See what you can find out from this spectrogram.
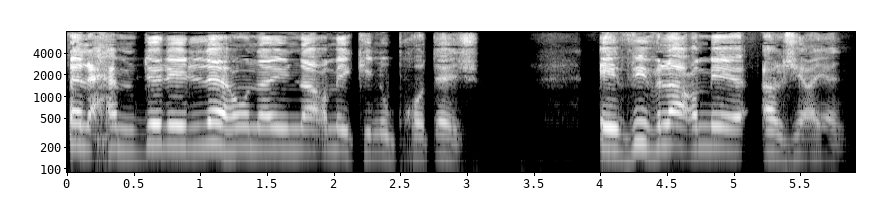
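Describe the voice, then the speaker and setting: High-voiced, slow, emphatic French man. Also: vocal fry, a bit bright, no room sound, clean studio sound. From France. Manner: emphatic, repetitive, addresses viewers as brother. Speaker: live streamer. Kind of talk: casual live-stream rant.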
